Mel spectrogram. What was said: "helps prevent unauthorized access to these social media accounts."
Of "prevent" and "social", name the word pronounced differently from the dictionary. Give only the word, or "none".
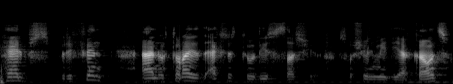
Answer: prevent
